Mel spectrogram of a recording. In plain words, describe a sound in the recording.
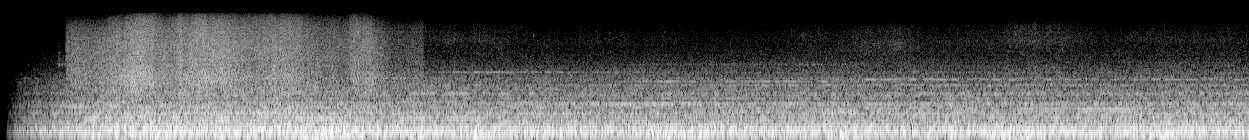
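A submarine's engine rumbles low and steadily.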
